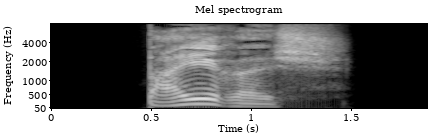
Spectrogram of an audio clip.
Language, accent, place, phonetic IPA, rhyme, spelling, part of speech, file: German, Germany, Berlin, [ˈbaɪ̯ʁɪʃ], -aɪ̯ʁɪʃ, bairisch, adjective, De-bairisch.ogg
- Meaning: 1. of the Bavarian tribe, especially before the creation of the Holy Roman Empire 2. of the Bavarian dialect(s) of the German language 3. obsolete form of bayrisch (“of Bavaria in other contexts”)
